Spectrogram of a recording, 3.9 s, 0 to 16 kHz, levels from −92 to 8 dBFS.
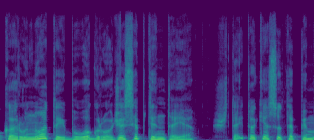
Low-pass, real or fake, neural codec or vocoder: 14.4 kHz; fake; vocoder, 48 kHz, 128 mel bands, Vocos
